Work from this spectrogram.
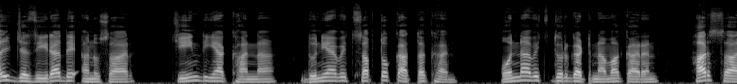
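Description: No technical faults can be heard anywhere in this speech recording. There is nothing in the audio that needs a timestamp or a cause traced.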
